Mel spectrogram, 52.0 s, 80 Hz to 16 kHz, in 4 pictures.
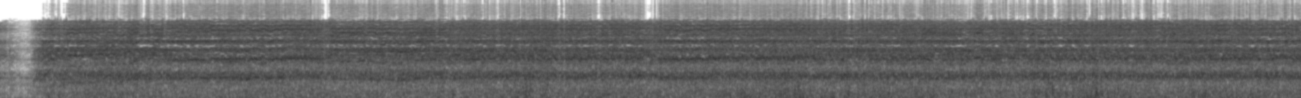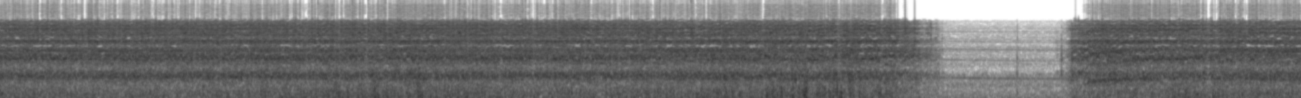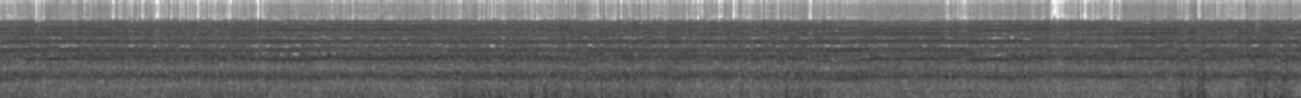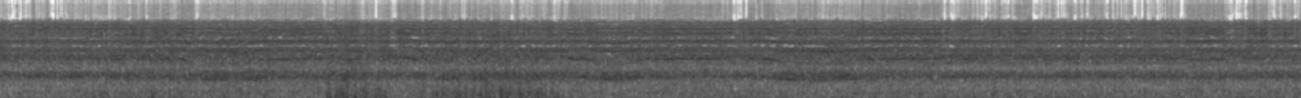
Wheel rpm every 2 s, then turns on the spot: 130, 220, 230, 230, 230, 230, 230, 230, 230, 230, 220, 30, 190, 230, 230, 230, 230, 220, 230, 230, 220, 230, 220, 230, 230, 230.
none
